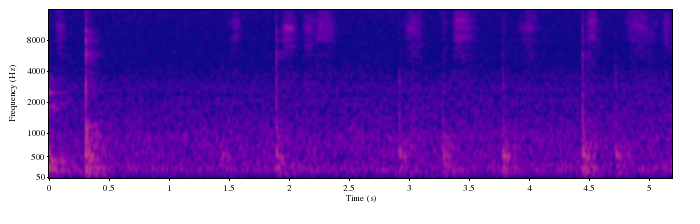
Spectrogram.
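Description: Chalk or marker strokes on a board during a physics lesson, heard as faint scratchy bursts with short pauses between them in a quiet room.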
